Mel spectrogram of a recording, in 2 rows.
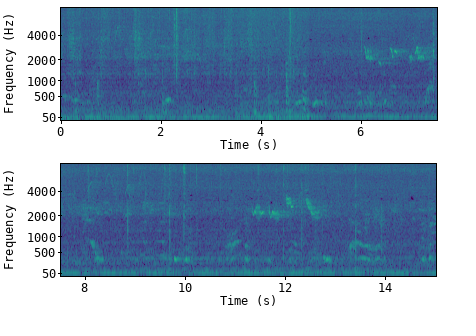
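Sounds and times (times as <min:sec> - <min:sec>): birds chirping: 0:00.0 - 0:15.0
food sizzling in a pan: 0:00.0 - 0:15.0.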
